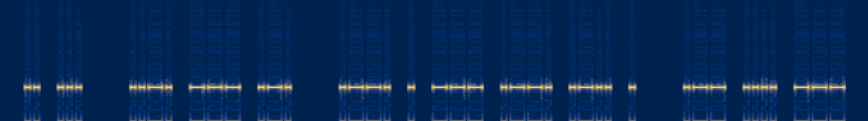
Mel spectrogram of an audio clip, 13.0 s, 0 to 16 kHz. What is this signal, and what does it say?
Morse code, heard as a keyed tone, about 18 wpm, spaced as for 15 wpm, 1000 Hz. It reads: IS FOR PEOPLE WHO
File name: qotdfiles / 15wpm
